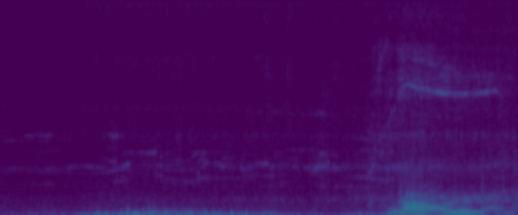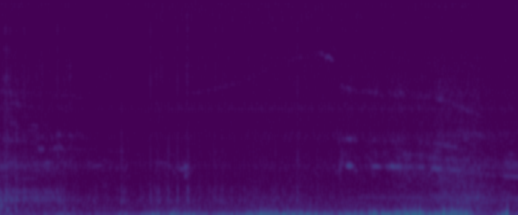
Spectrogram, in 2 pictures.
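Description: Electric RC plane's motor and propeller whining on a pass: the pitch rises, holds for about a second, then drops away about five seconds in. Gusty wind rumble on the microphone before and after.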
